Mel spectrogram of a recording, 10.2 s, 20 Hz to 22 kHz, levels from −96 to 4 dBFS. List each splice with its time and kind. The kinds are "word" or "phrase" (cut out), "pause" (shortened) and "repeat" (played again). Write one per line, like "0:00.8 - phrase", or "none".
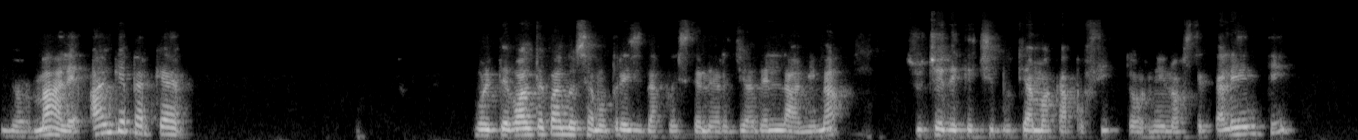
none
